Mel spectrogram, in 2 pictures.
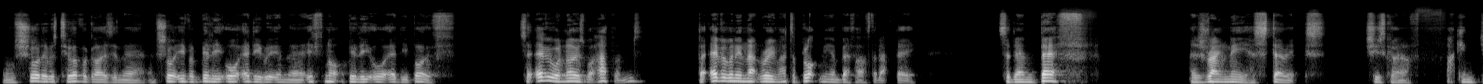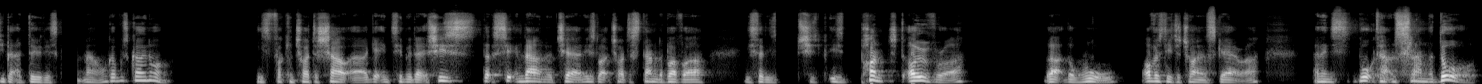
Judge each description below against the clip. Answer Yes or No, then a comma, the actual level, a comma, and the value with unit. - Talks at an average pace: No, fast, 225 wpm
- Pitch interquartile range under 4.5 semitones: No, average, 4.8 semitones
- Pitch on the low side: Yes, low, 120 Hz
